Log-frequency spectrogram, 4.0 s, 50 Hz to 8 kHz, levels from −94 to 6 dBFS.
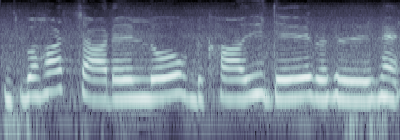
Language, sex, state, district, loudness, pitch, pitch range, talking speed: Hindi, female, Madhya Pradesh, Katni, -10 LUFS, 225 Hz, 220-245 Hz, 105 wpm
